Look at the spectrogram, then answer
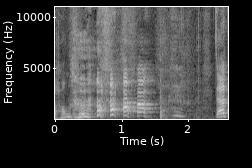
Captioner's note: laughing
